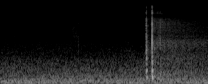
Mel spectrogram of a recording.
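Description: A single sharp crack, doubled and echoing, about one and a half seconds in, made by the tai chi performer's sudden movement. Under it runs a steady low rumble of hall noise.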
